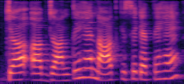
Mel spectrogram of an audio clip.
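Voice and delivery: ordinary delivery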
